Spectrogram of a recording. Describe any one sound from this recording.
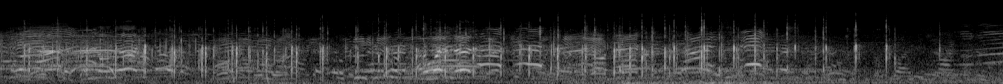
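A crowd of spectators cheers and shouts outdoors at a distance.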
